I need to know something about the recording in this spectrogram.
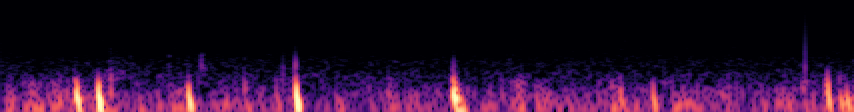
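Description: Soft, irregular low thumps, about five in four seconds, over a faint low rumble: handling noise from a handheld camera being moved about close to a plastic lizard enclosure.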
